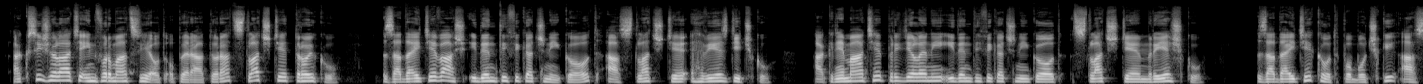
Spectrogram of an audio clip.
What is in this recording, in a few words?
male Slovak IVR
